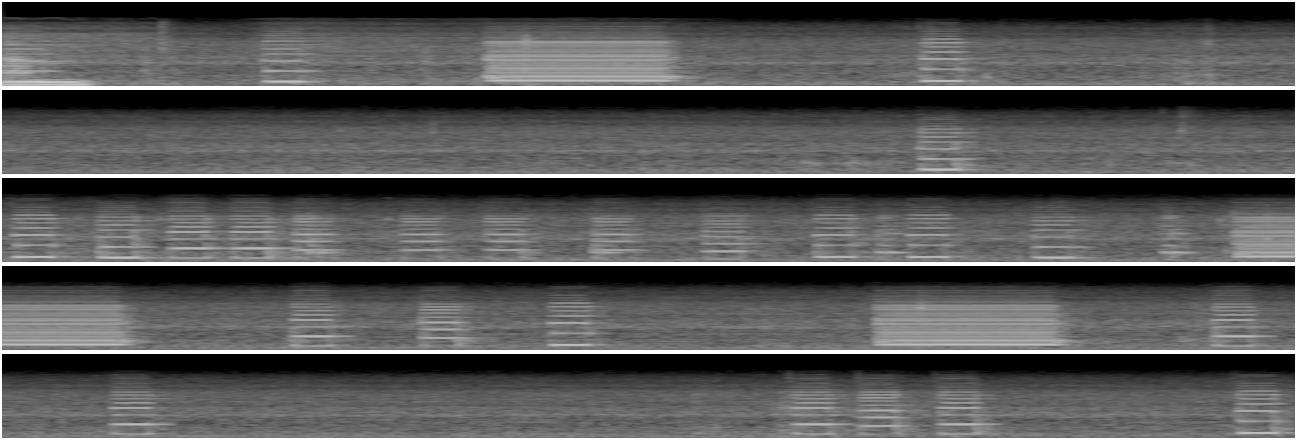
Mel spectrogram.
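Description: Electronic beeps sound in an irregular pattern: a few longer, buzzy tones mixed with runs of quick, short bleeps, fairly loud over a low background hum.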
